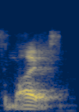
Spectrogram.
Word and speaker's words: Tobias: Because Jake doesn't have a Norwegian pronunciation. Whereas if Tobias is doing something, that's kind of off-putting because you'd expect that to be Tobias in our pronunciation. Mm-hmm. But it isn't. It's Tobias. Shocking.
